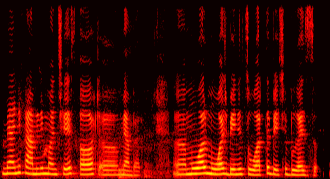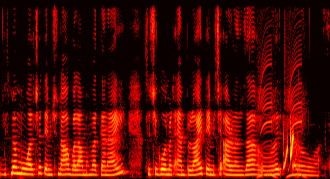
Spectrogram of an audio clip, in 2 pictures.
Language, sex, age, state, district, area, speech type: Kashmiri, female, 18-30, Jammu and Kashmir, Anantnag, rural, spontaneous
